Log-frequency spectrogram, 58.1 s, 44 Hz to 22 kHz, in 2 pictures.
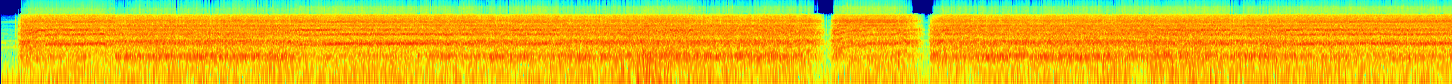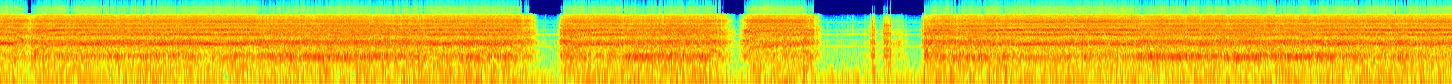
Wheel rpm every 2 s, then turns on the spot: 160, 210, 220, 230, 230, 220, 200, 200, 130, 140, 210, 210, 220, 220, 190, 220, 220, 220, 220, 160, 180, 150, 90, 50, 210, 220, 220, 220, 220.
42-44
